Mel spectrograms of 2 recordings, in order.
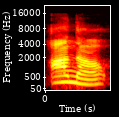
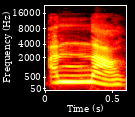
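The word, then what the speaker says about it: Anna: 그러니까, 여러분들, 아나 뭐라 합니까? 그러면요. 이거 읽으실 때 안나 그러시면 안 돼요. 영어는 N이나 M이 두 개 겹치면 발음 한번 해야 되죠. 쌤이 썸머입니까? 서머입니까? 서머.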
